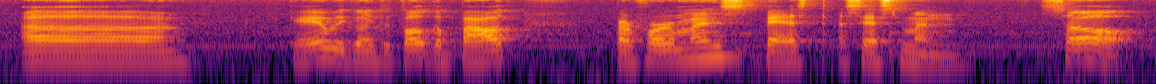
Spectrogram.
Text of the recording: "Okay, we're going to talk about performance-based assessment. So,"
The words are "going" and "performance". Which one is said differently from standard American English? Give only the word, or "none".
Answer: none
